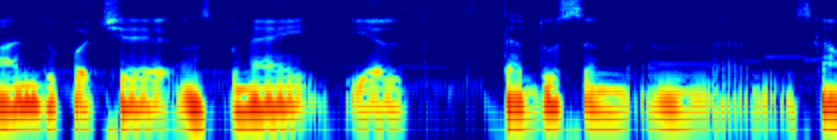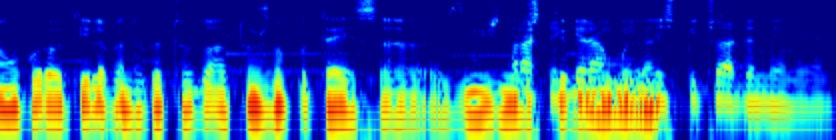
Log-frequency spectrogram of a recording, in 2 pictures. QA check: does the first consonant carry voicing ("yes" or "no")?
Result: yes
